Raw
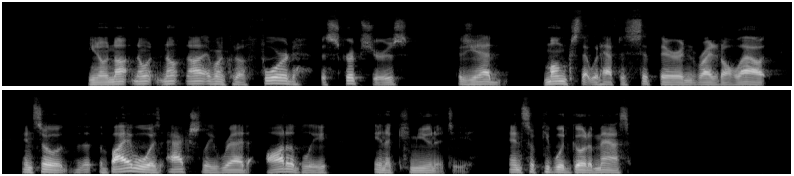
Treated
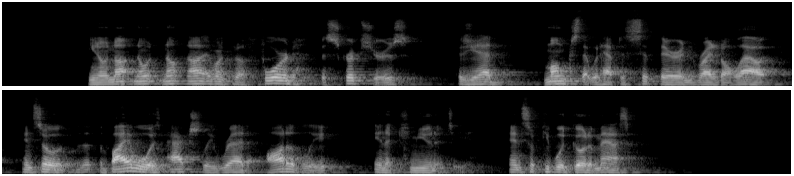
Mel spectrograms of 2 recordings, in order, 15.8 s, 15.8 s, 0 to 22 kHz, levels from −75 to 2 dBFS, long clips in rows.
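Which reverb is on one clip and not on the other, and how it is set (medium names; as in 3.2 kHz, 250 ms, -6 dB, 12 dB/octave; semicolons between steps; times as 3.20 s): simulated room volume 150 m³, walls mixed, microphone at 0.3 m; trim -3.5 dB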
